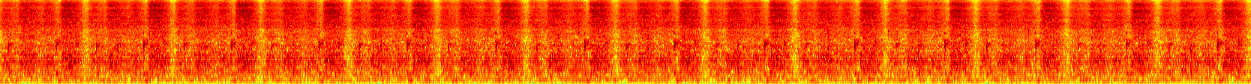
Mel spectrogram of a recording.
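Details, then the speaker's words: Southworth Engines large duplex steam pump after tweaking its valve timing: crisp, even exhaust beats at roughly a hundred a minute with steady hissing and no stumbles or knocks; normal steam pump running. "i'll stop talking and let you listen to the exhaust beats"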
